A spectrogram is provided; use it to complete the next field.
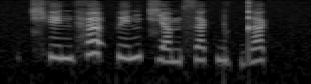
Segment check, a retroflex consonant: absent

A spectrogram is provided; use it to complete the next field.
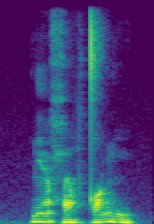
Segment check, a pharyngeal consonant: present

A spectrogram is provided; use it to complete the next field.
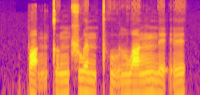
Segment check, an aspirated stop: present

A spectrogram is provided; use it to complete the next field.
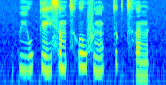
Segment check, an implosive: absent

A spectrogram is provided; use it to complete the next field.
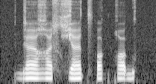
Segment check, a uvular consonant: present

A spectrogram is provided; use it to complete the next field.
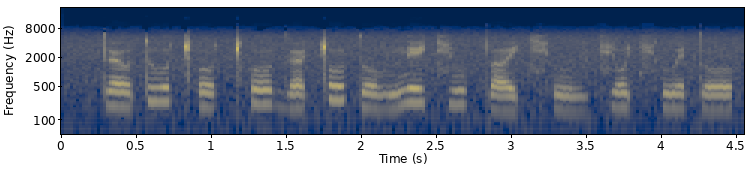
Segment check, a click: present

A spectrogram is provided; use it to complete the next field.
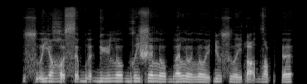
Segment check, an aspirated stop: absent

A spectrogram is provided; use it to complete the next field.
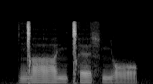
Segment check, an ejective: absent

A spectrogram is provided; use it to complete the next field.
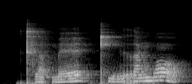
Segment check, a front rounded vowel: absent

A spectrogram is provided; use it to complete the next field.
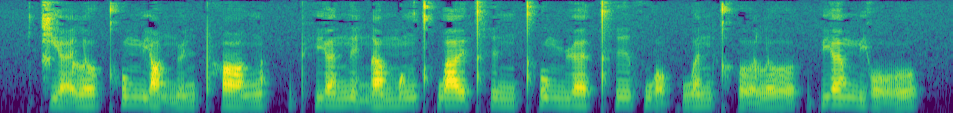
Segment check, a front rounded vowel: present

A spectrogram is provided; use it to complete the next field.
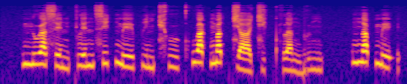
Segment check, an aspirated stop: present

